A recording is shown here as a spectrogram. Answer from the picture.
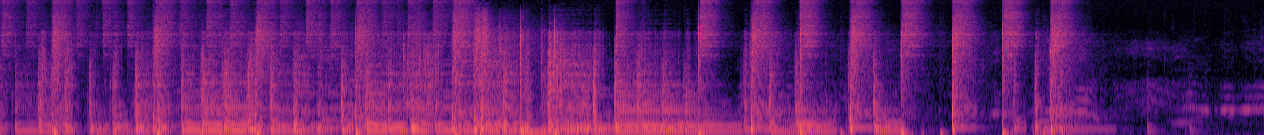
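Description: Live rock band playing on stage: electric guitar with a drum kit. In the second half, the drums hit about three times a second over held guitar notes, and the music stops about eleven seconds in.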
